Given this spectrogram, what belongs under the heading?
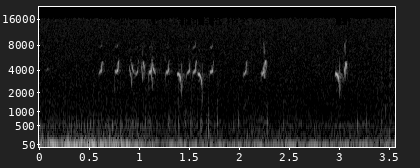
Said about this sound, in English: Here's the bird that's different. It's coming near. It's a type 3 bird, I think. Yeah. Circling.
